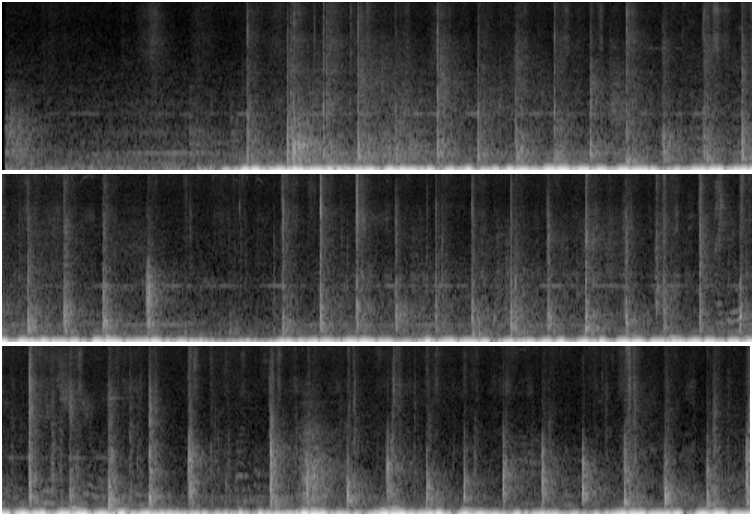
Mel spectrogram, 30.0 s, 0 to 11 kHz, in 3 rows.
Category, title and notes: Sound effects > Human sounds and actions
Descent of the stairs in the library of the Faculty of Arts and Humanities at the University of Porto. The recording was made using a Tascam DR-40X recorder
